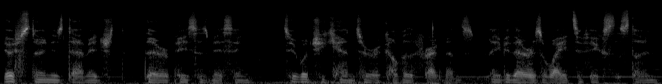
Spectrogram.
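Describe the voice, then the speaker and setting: A man's voice: low voice, fairly even intonation, moderate pace, pushed and bright. A man streaming a game, reading quest text aloud and adding casual commentary. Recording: game music behind the voice. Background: game music.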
